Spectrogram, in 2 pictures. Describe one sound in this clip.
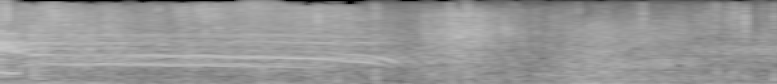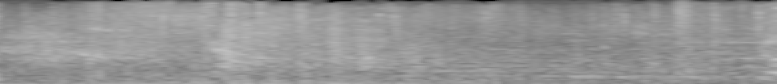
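A horse's hooves gallop on the ground.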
